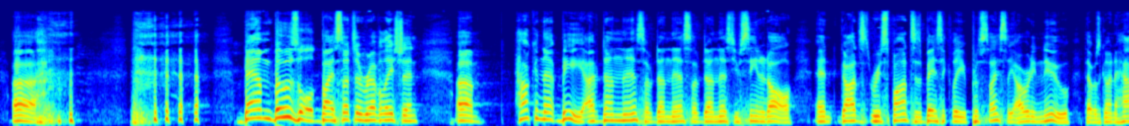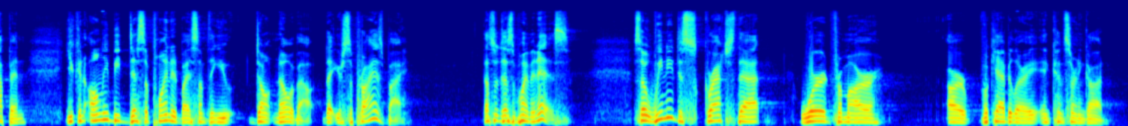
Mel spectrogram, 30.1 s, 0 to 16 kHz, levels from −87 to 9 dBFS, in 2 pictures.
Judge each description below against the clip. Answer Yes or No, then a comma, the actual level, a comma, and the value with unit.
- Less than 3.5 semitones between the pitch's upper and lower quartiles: No, average, 4.7 semitones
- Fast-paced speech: No, average, 140 wpm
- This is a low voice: No, medium, 145 Hz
